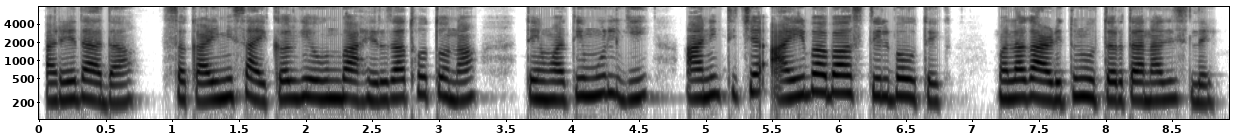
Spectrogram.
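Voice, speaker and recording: A woman's voice: on the high side, level tone, normal speed, darkish tone, clear, resonant tone, no echo, clean studio sound, close to an everyday voice. A woman voicing a cheeky teenage boy who teases his older brother and boasts. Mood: teasing. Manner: teasing and boastful.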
